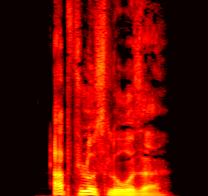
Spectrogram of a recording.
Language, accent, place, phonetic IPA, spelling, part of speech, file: German, Germany, Berlin, [ˈapflʊsˌloːzə], abflusslose, adjective, De-abflusslose.ogg
- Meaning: inflection of abflusslos: 1. strong/mixed nominative/accusative feminine singular 2. strong nominative/accusative plural 3. weak nominative all-gender singular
